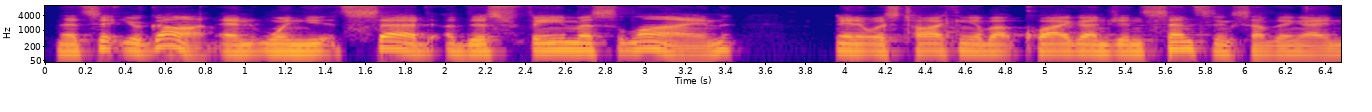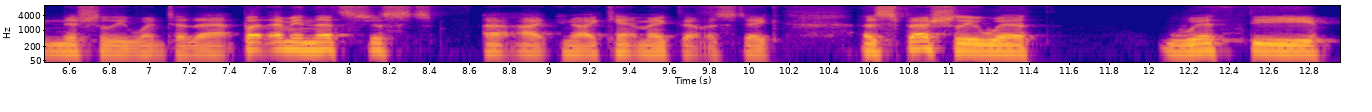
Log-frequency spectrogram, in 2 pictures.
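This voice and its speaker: A man in casual livestream chat, trailing into fillers and little self-deprecating jokes. His voice sits at an ordinary middle pitch. It comes through a desk mic on a stream. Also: normal speed. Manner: rambling, self-mocking, full of fillers. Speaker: trivia contestant and co-host.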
